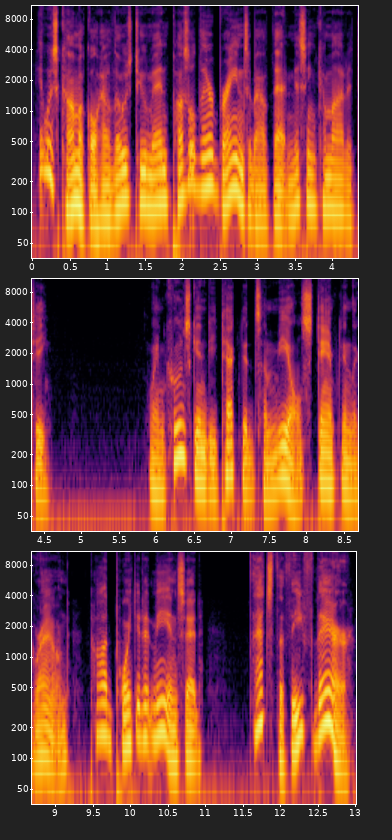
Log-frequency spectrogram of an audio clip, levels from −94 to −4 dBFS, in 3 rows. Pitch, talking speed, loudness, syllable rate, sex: 120 Hz, 150 wpm, -18 LUFS, 4.5 syllables/s, male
